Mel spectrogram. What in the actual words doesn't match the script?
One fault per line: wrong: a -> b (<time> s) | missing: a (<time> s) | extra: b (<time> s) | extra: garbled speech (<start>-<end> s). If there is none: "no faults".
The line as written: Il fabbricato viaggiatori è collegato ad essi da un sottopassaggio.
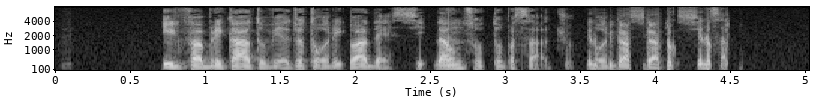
missing: è collegato (1.9 s)
extra: garbled speech (3.5-4.6 s)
